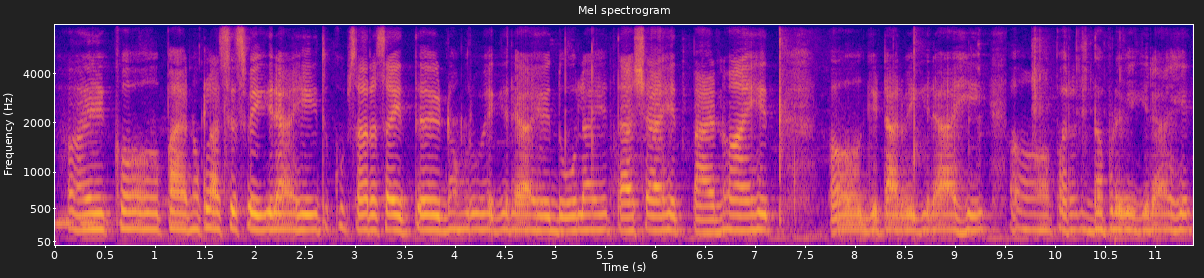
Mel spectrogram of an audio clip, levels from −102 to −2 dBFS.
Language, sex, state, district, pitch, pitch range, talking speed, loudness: Marathi, female, Maharashtra, Dhule, 210 Hz, 205-220 Hz, 155 wpm, -25 LUFS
